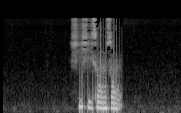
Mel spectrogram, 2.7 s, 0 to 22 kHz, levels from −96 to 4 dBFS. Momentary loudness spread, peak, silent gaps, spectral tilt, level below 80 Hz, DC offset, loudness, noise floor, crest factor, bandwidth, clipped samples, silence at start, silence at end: 11 LU; -8 dBFS; none; -5 dB/octave; -48 dBFS; under 0.1%; -23 LUFS; -65 dBFS; 18 dB; 11.5 kHz; under 0.1%; 1.05 s; 0.9 s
